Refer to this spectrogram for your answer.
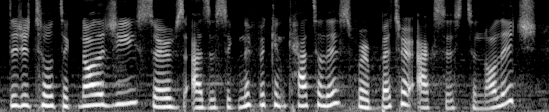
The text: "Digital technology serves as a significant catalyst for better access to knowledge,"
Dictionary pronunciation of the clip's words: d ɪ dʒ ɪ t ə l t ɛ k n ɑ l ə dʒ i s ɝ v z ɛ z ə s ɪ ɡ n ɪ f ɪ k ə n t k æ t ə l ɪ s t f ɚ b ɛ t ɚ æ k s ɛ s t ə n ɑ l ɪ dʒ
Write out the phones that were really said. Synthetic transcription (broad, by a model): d ɪ dʒ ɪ t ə l t ɛ k n ɑ l ə dʒ i s ɝ v z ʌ z ə s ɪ ɡ n ɪ f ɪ k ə n k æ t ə l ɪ s t f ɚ b ɛ t ɚ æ k s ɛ s t ə n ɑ l ɪ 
